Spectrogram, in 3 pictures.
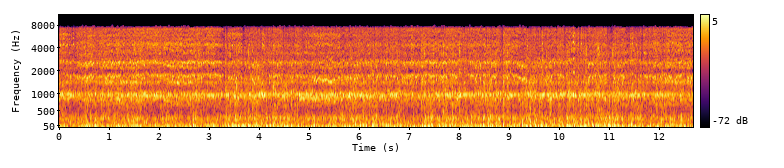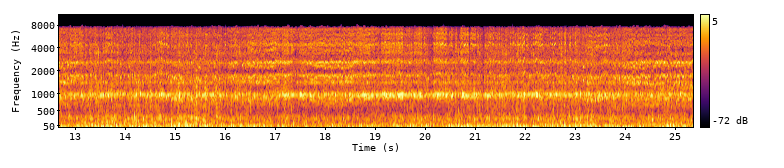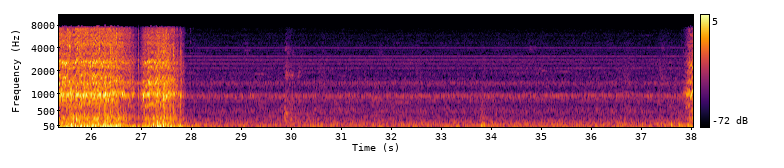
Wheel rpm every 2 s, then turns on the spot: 220, 220, 220, 220, 220, 230, 220, 230, 220, 230, 240, 230, 200, 120, 10, 0, 0, 0, 10.
none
